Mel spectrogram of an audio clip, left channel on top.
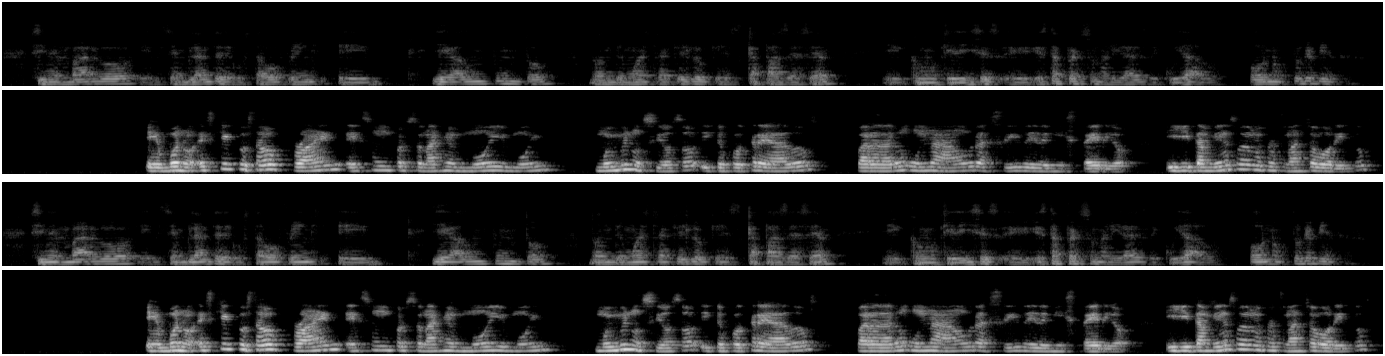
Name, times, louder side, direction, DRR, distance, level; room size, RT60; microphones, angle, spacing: voice 1, 0.0-3.8 4.1-5.5 5.9-8.3 8.8-12.2 12.5-13.3, right 2 dB, 30° right, 0.6 m, -37 dB
voice 2, 15.2-19.3 19.7-21.9 22.4-25.0 25.5-27.4, equal, 80° right, 0.7 m, -21 dB
2.9 x 2.5 x 2.3 m
head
